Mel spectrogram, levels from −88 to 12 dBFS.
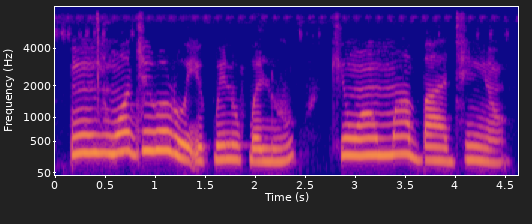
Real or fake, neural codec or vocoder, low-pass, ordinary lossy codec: real; none; 7.2 kHz; none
